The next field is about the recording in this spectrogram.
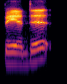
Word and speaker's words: BVNDIT: And this week, we're talking about BVNDIT. That's how it's pronounced, but it's spelled BVNDIT.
